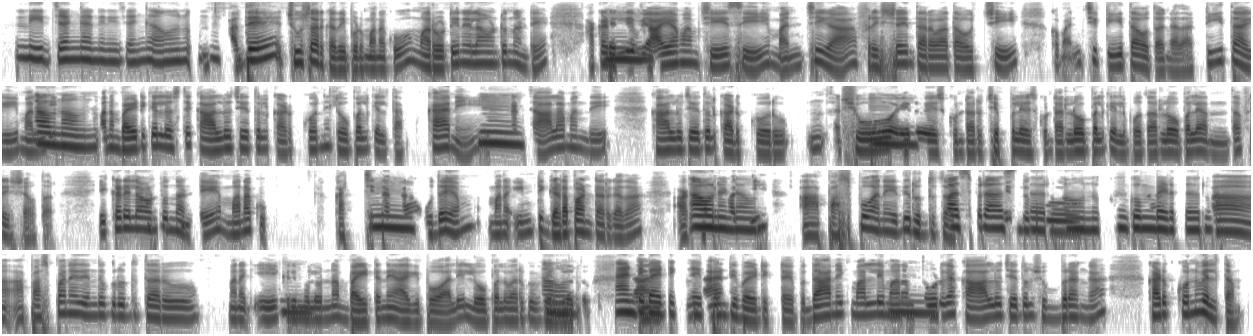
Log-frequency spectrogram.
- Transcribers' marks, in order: giggle; other background noise; static; in English: "రొటీన్"; in English: "ఫ్రెష్"; giggle; in English: "యాంటిబయోటిక్"; in English: "యాంటిబయోటిక్"
- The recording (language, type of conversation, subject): Telugu, podcast, ప్రతిరోజూ సృజనాత్మకంగా ఉండడానికి మీ రోజువారీ అలవాట్లలో మీకు అత్యంత ముఖ్యమైందేమిటి?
